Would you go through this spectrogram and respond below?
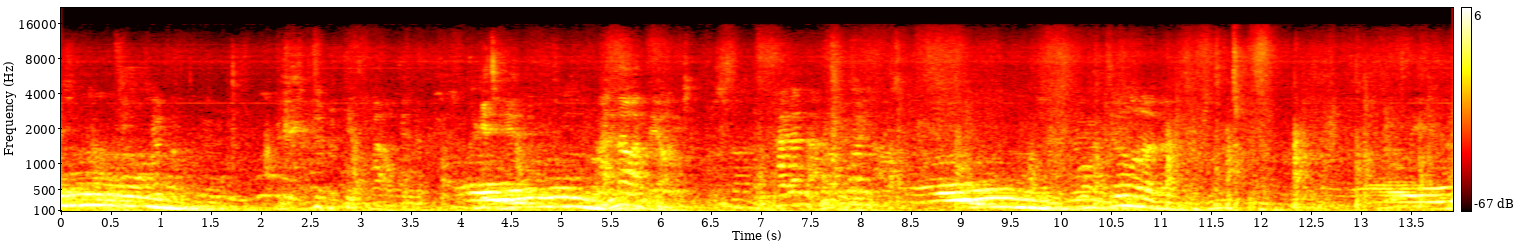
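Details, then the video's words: A Bengal tiger at Seoul Children's Grand Park Zoo roars in a series of deep, drawn-out moaning calls, each falling away in pitch. "벵갈 호랑이 울음소리 (서울어린이대공원 동물원). Tiger (Seoul Children Park Zoo)"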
